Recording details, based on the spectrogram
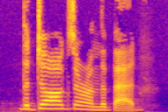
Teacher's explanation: the stressed con content words were dogs and bed nouns content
